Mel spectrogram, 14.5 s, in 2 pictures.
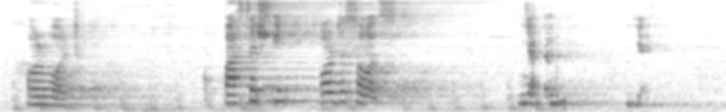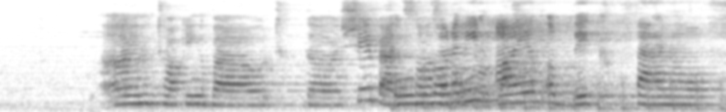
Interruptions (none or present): present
